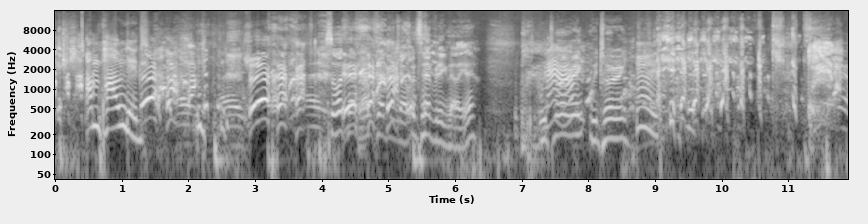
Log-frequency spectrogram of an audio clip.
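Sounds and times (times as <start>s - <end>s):
laughter: 0.0s - 6.3s, 7.2s - 11.8s
speech: 0.0s - 10.4s
person coughing while choking on nuts: 6.9s - 7.4s, 10.7s - 11.8s.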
